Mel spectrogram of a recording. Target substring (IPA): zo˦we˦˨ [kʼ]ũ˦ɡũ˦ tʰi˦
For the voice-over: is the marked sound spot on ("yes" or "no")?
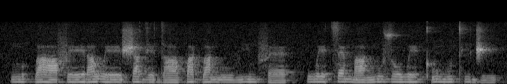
yes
